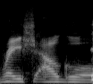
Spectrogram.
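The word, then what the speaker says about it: Ra's al Ghul: No, it's pronounced R al Ghoul, but nobody in this movie, nobody in this movie, including the the Arabs, say it correctly.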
